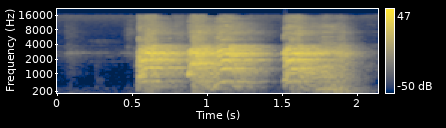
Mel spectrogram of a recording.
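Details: A Lhasa Apso barking while playing: after a brief silence, three loud, harsh barks, the first two close together and the third after a short gap.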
